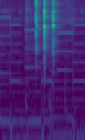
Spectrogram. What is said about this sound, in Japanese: はい、じゃあね、今日のビール開けて飲んでいきたいと思います。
